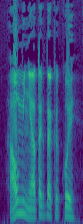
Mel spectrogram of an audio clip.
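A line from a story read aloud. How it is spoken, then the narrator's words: Joyless snort. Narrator (Russian): невесело хмыкнул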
